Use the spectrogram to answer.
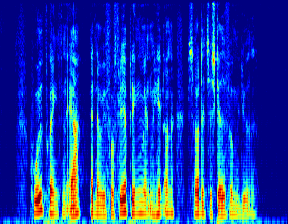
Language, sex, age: Danish, male, 26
